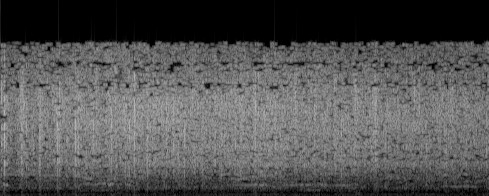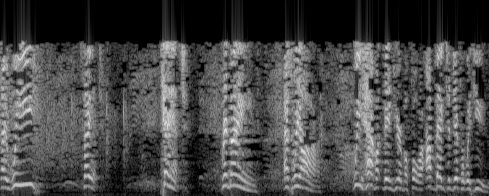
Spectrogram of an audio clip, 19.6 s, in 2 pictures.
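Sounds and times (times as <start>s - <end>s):
audience clapping hands: 0.0s - 12.9s
speech: 9.8s - 10.6s, 11.4s - 11.9s, 13.1s - 13.6s, 14.2s - 19.5s.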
